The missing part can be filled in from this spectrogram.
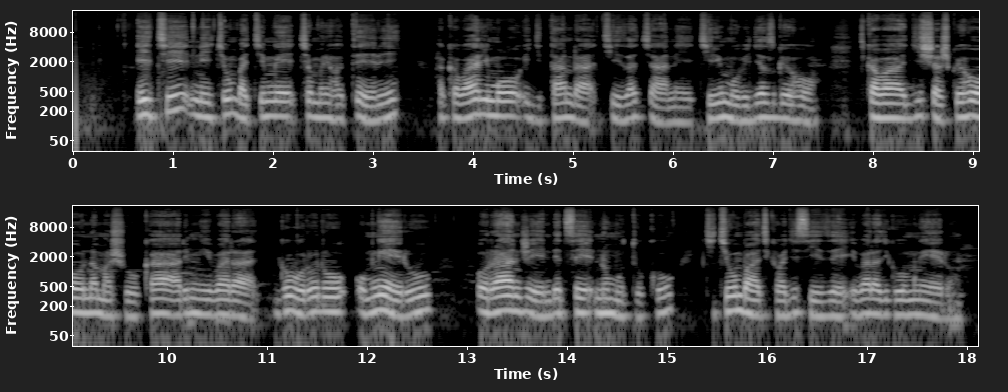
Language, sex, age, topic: Kinyarwanda, female, 25-35, finance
